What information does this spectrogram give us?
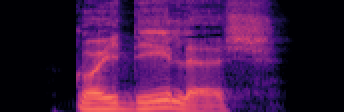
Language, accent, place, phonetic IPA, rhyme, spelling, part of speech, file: German, Germany, Berlin, [ɡɔɪ̯ˈdeːlɪʃ], -eːlɪʃ, goidelisch, adjective, De-goidelisch.ogg
- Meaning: Goidelic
